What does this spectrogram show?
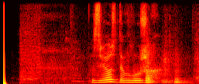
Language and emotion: Russian, neutral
